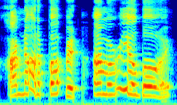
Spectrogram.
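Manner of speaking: put-on very high loud boy voice; Pinocchio voice. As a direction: insist you're real. Pinocchio protests.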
